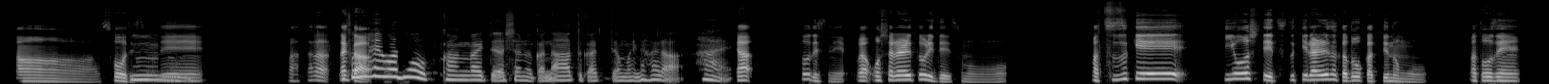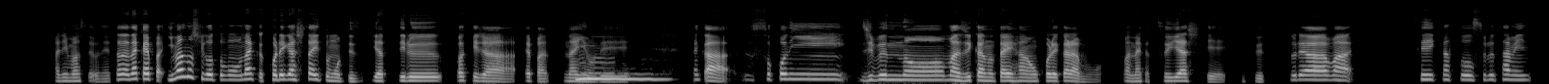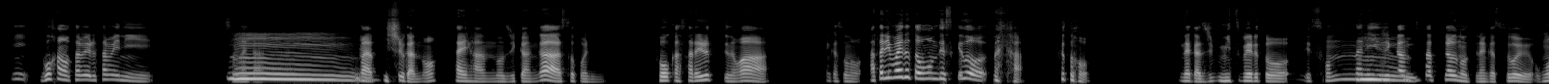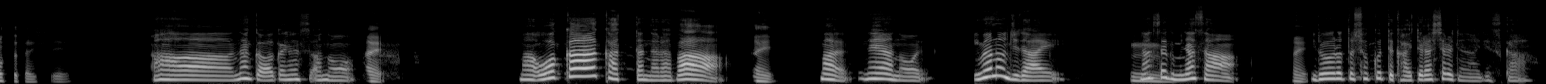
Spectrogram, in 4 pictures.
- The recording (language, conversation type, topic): Japanese, advice, 起業すべきか、それとも安定した仕事を続けるべきかをどのように判断すればよいですか？
- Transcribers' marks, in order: other background noise; other noise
